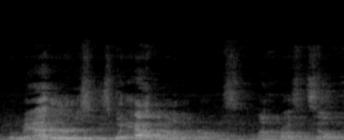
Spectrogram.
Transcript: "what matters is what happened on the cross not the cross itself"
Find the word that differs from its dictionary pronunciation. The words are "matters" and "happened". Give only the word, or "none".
none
